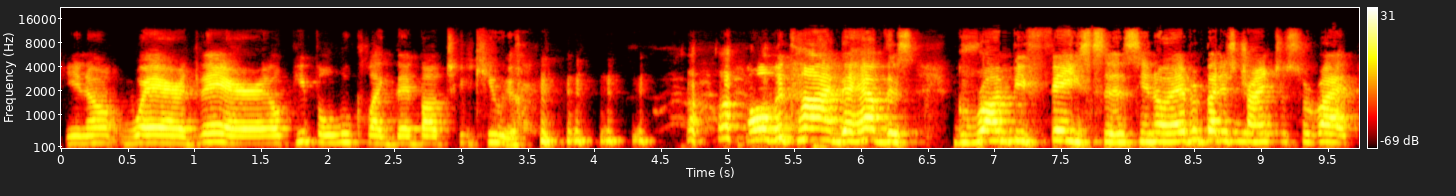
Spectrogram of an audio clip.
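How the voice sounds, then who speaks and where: A middle-aged woman, speaking in a slightly high voice. She tells her story as an interview guest in an animated way. She acts out what others said to her. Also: measured pace. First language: Russian. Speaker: guest, ballroom dancer. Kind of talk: casual interview chat.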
